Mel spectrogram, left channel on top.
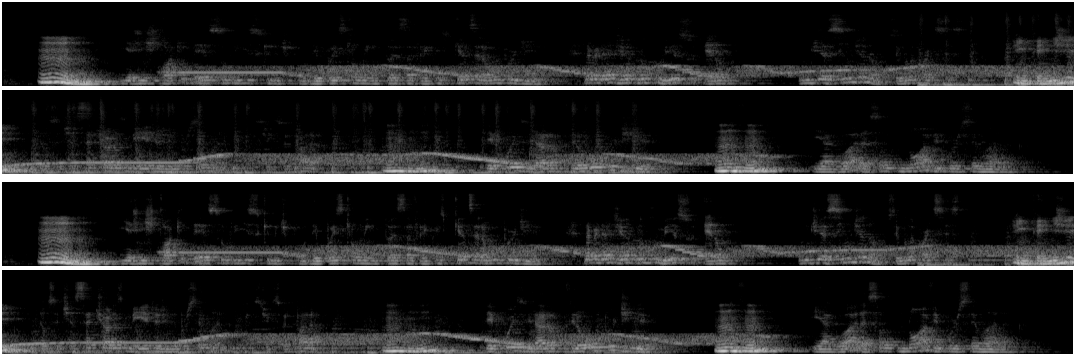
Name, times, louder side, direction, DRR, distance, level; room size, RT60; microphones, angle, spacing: voice 1, 0.4-0.9 10.1-10.9 14.5-15.1 17.8-18.3, right 1 dB, 10° right, 2 dB, 0.4 m, -24 dB
voice 2, 1.2-5.4 5.6-7.3 8.0-9.6 11.1-13.9 15.5-17.2 18.8-20.8, right 1 dB, 75° right, 1 dB, 0.7 m, -37 dB
sound 1, 1.5-18.4, equal, 45° right, 0.7 m, -41 dB
sound 2, 9.2-17.2, left 3 dB, 70° left, 0.4 m, -44 dB
3.6 x 3.4 x 3.0 m, 0.84 s
head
